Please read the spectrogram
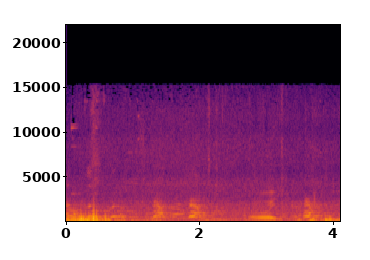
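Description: A dog's single short call, rising and falling in pitch, about three seconds in, over people talking in the background.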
